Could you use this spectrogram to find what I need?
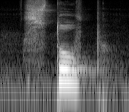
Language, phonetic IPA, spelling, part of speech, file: Ukrainian, [stɔu̯p], стовп, noun, Uk-стовп.ogg
- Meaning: post, pole, pillar, column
